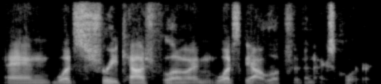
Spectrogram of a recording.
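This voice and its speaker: Male interview guest, finance expert. Informal explainer, lower pitch, very even delivery. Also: measured pace, creaky, no room sound.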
